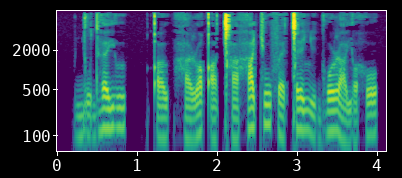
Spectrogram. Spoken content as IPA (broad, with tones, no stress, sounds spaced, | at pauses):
ɟ u˩ dʱ ɛ˥ j ɯ˥ | qʼ ɯ˩ | h a˩ ɭ o˥ qʼ a˩ ǀʰ a˩ h a˥ c u˥ f ɛ˩ ǀ e˥ ʎ i˩ ɡʱ o˥ ɭ a˩ j ʌ˩ h o˥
